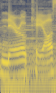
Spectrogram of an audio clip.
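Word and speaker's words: Nrvnqsr Chaos: NRVNQSR, pronounced Narrow Chaos is his name?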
